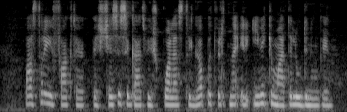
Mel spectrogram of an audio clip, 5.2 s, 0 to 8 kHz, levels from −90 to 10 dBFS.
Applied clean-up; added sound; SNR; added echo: none; none; none; none.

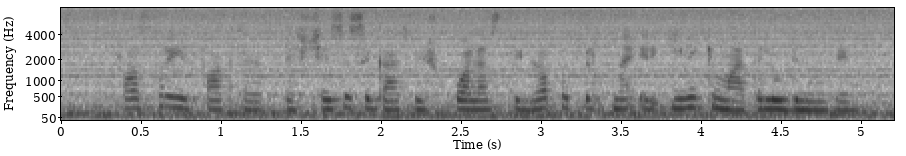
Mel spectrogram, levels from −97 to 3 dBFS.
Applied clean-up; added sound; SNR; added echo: none; Fire; 4 dB; none.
